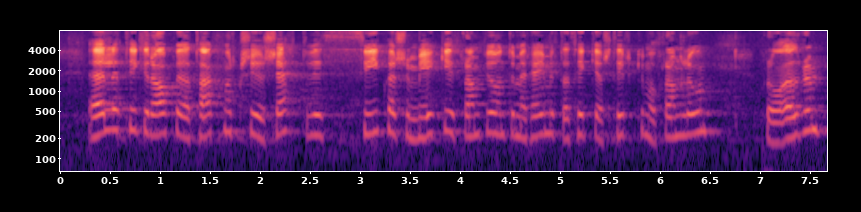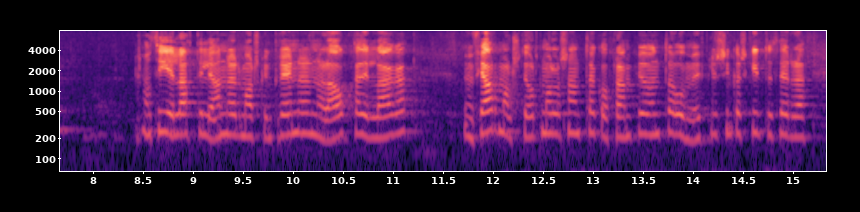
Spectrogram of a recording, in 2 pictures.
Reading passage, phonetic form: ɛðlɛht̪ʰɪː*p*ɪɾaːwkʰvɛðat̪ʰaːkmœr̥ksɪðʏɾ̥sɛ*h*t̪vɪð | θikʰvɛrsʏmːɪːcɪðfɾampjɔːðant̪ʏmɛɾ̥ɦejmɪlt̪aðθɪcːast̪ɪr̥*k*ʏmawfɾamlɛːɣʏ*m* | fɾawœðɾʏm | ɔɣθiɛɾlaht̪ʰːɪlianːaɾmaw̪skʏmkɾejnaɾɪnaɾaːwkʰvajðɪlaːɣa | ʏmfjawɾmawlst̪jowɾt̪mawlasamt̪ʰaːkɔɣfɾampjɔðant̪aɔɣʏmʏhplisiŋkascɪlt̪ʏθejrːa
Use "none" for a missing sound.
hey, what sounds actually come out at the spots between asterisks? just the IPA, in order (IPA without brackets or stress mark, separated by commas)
c, h, c, m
